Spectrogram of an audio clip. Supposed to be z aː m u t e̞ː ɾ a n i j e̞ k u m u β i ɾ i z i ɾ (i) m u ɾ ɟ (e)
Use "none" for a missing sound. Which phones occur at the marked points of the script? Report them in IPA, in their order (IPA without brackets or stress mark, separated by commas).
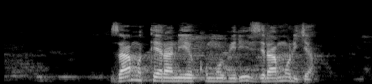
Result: a, a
